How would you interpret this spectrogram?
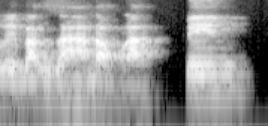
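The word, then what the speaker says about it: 冫: ta có bộ băng nói về băng giá đọc là ping p ping p lớp viết bộ chấm băng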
